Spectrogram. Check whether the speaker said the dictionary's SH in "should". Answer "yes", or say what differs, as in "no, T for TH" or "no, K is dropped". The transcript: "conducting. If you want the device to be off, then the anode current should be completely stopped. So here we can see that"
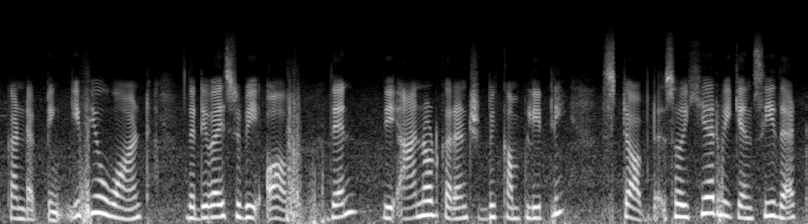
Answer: yes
